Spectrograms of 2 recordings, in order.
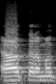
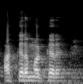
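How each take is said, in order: First: The word is said as 'akarmak'. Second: The word is broken into 'akar makar'. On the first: The speaker calls it right. "देख लो नाम किस प्रकार से पढ़ना है" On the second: The speaker calls it wrong. "ऐसे अकर मकर कर देते ना... तो ये ऐसे सही नहीं है"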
